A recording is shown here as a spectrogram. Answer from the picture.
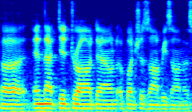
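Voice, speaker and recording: Against noticeable background noise and audible room echo, a man speaks at a medium pitch and a moderate pace. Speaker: gaming video creator. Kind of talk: let's play commentary. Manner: quiet, keeping voice down; casual, conversational.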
